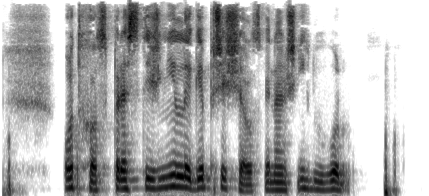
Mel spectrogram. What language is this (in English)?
Czech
